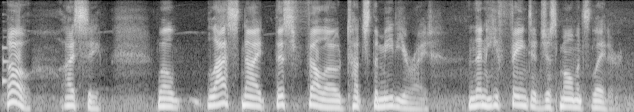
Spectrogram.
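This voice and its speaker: A man's voice: fairly high pitch, lively intonation, normal speed, darkish tone, a little hiss or hum, close to an everyday voice. A man voicing an earnest, polite townsperson with a worried, cautioning manner in an anime video game. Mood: earnest warning.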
